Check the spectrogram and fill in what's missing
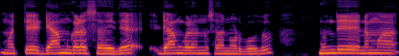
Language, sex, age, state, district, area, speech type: Kannada, male, 18-30, Karnataka, Chikkamagaluru, rural, spontaneous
